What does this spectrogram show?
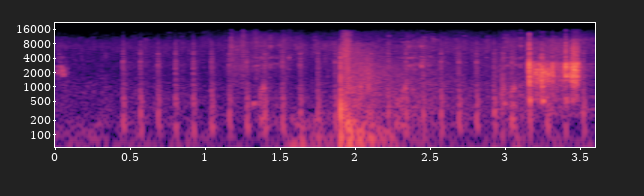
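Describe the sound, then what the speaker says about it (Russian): Gunfire in the Post Scriptum World War II shooter game, a steady rhythmic string of distant rifle and machine-gun shots with one louder nearby burst midway, under faint radio-like chatter. "где-то слышал стрельбу"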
